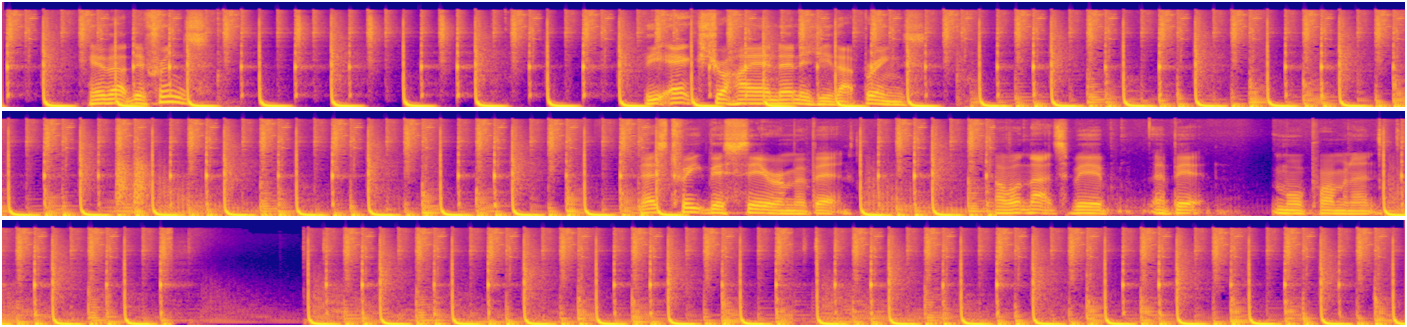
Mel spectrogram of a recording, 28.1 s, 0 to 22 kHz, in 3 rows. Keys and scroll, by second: 13.8 space, 18.5 space, 19.7 space, 19.9 space, 23.9 space.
